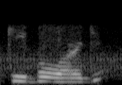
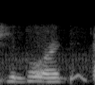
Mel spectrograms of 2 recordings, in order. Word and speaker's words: Guibord: And it's Guibord, not Guibord. That would be very, very French. It is a Canadian-French last name. But if you think keyboard, just add the Guibord. You have the correct pronunciation of the name.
